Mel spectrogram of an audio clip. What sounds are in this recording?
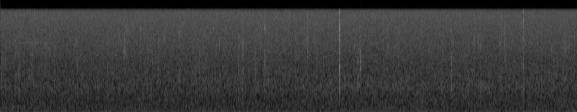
Black-throated Green Warbler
